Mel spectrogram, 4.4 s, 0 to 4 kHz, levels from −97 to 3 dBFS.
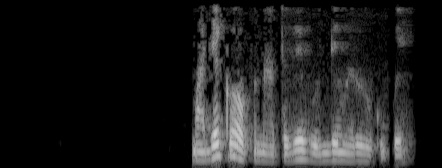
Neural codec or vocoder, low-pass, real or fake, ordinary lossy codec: none; 3.6 kHz; real; AAC, 16 kbps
